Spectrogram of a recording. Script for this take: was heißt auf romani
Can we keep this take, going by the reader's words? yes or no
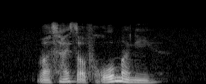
yes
